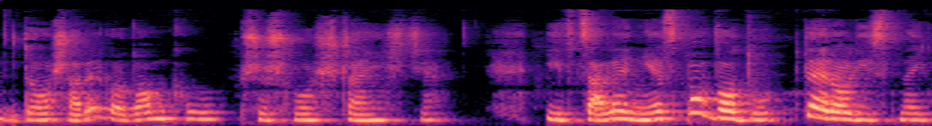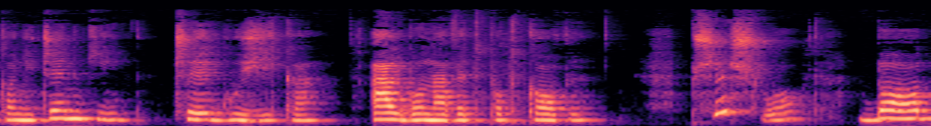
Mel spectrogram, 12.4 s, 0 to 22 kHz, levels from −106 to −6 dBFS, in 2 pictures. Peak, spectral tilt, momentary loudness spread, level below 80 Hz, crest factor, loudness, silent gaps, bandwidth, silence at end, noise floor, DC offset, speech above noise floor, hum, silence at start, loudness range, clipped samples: -6 dBFS; -6 dB/octave; 14 LU; -70 dBFS; 18 dB; -24 LUFS; none; 15.5 kHz; 0 s; -60 dBFS; under 0.1%; 37 dB; none; 0 s; 6 LU; under 0.1%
